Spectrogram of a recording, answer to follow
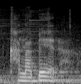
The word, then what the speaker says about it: Kalabera: we find ourselves at Cala betta which is the pronunciation in tomorrow but that particular word comes from the Spanish Khalid era which means sculpt now what is the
